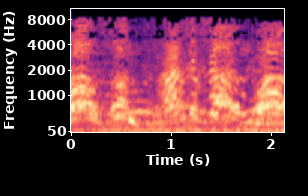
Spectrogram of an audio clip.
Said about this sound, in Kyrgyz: Көп убакыт өтпөй сот имаратынын алдында Атамбаевдин тарапташтары КСДП партиясынын желегин көтөрүп 50 жакын киши топтолуп келишти. Алар Атамбаевди камактан бошотууну, ачык соттун болушун талап кылышты.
